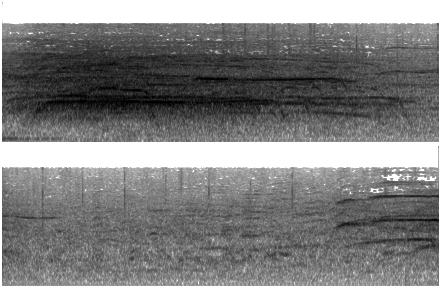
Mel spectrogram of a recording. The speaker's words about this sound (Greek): Φασάρια φωνές.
